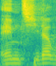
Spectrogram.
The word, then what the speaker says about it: MZ: 아니 이거 MZ라고 읽으시면 큰일 나는 겁니다. 여러분 몇 년 전부터 여러분 알파벳을 Z라고 읽지 않고요 MG라고 읽습니다. 그래서 제가 처음에 MZ라고 했다가 욕 겁나 먹었습니다.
